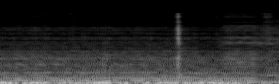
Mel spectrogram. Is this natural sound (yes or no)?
no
